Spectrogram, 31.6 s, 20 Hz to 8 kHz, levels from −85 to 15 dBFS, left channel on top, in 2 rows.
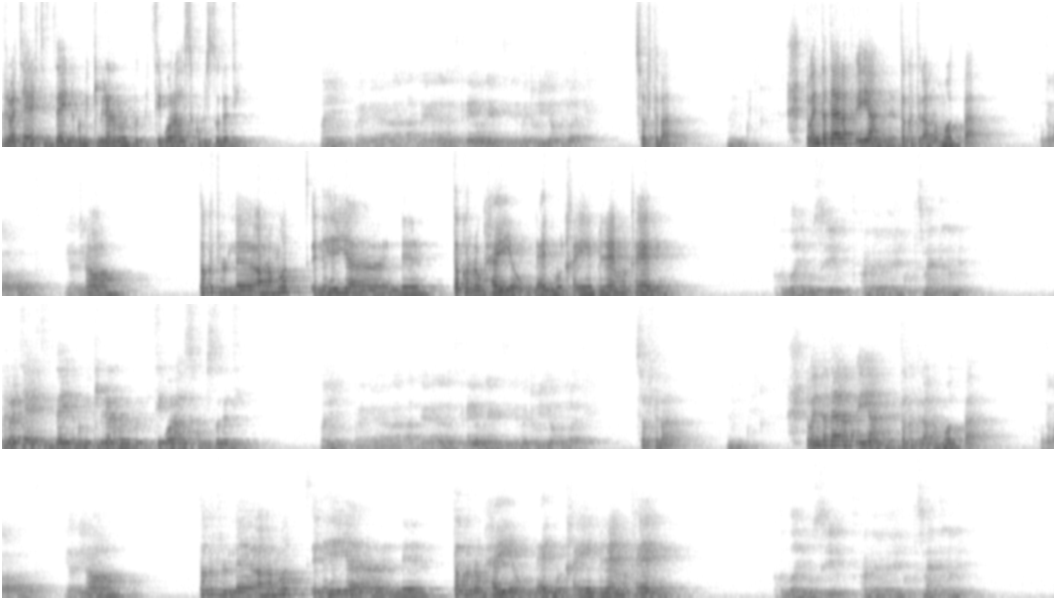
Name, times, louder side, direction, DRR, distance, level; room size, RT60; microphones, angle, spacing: voice 1, 0.0-3.6 9.6-10.1 11.8-14.6 17.0-17.6 18.7-20.1 20.4-22.2 22.6-25.8, left 3 dB, 85° left, 8 dB, 0.6 m, -28 dB
voice 2, 4.8-8.8 10.9-11.1 15.6-16.2 16.7-17.1 27.4-30.2, equal, 20° right, -7 dB, 1.8 m, -41 dB
6.9 x 6.5 x 3.8 m, 1.1 s
head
